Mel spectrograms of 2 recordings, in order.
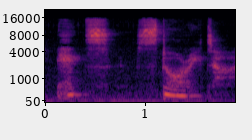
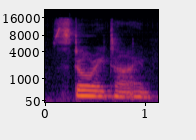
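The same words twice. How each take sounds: First: Soft, unvoiced whisper. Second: Said in the usual way. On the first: Shown as a demonstration. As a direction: whisper it like a secret.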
